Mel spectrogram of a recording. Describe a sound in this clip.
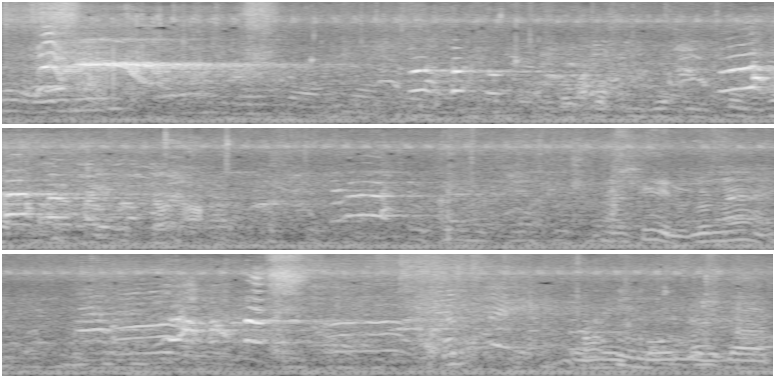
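Water splashes and sloshes as monkeys swim.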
